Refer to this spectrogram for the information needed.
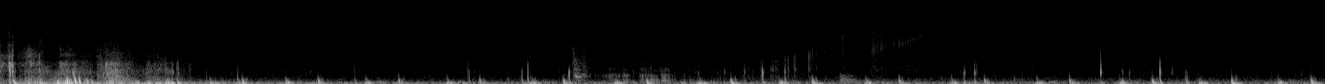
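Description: Soft, regular low thumps at about 74 beats a minute, with rustling and a brief gurgle early on; an ordinary resting heartbeat.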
